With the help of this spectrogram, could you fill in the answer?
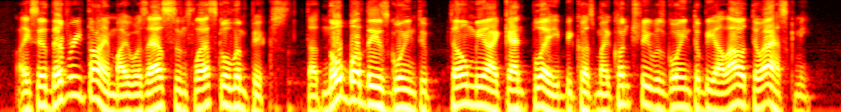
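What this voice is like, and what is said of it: Weak put-on Russian accent. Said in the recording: “reading it in a Russian accent ... That was that wasn't really Russian. ... honestly, I thought that was Ovechkin.”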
